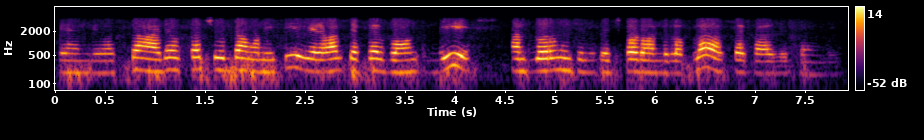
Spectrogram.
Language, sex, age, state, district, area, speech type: Telugu, female, 18-30, Andhra Pradesh, Kadapa, rural, conversation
